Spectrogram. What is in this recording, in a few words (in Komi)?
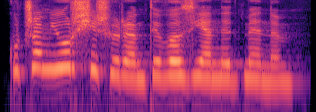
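кутшӧм юрсишырӧм ті вӧзъянныд меным, Komi, female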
